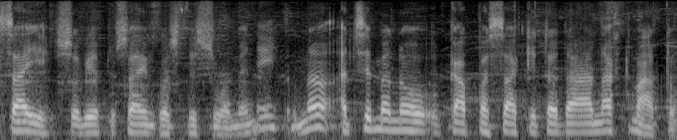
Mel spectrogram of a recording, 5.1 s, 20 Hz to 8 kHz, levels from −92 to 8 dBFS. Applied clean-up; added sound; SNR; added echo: neural separator model SepFormer DNS4.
